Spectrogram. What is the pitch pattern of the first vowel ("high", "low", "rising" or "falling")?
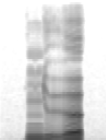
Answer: rising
